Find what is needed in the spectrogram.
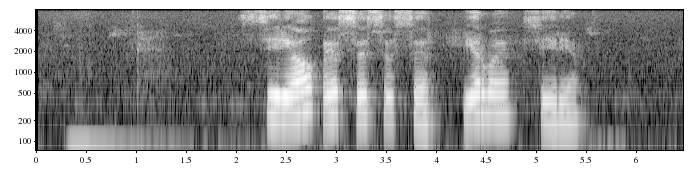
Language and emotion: Russian, neutral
